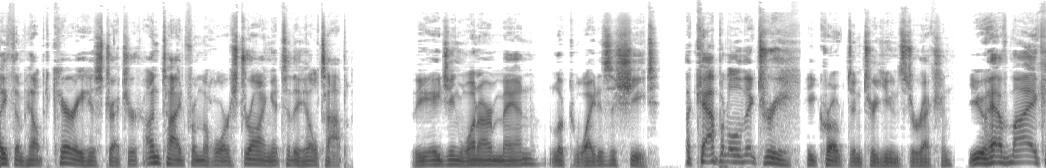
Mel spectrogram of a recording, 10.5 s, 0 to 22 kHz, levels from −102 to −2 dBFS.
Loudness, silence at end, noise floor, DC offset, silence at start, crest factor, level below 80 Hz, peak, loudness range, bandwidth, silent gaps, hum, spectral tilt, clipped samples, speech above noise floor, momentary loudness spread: -35 LUFS; 0 s; under -90 dBFS; under 0.1%; 0 s; 22 dB; -56 dBFS; -14 dBFS; 2 LU; 17.5 kHz; 3.53-4.10 s, 6.80-6.84 s; none; -4 dB/octave; under 0.1%; over 55 dB; 9 LU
